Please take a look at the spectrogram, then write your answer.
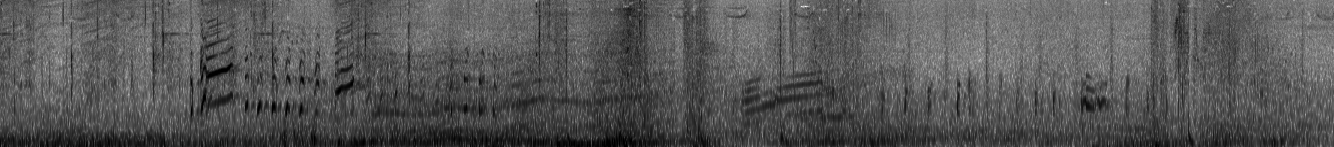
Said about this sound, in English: A glitchy chicken?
